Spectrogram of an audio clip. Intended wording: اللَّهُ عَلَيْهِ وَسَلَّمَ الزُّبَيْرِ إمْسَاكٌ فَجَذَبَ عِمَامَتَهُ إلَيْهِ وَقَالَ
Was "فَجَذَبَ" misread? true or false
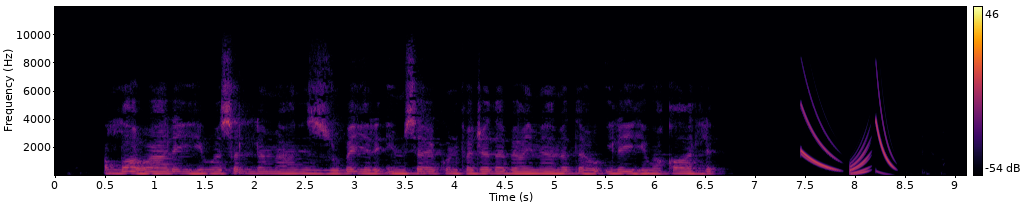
false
